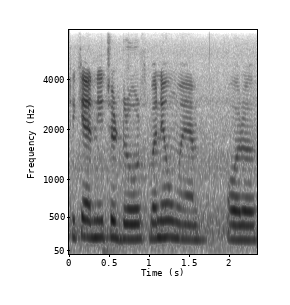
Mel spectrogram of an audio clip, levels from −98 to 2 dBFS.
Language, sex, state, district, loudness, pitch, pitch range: Hindi, female, Haryana, Charkhi Dadri, -15 LUFS, 210 Hz, 195-225 Hz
